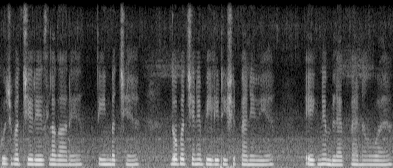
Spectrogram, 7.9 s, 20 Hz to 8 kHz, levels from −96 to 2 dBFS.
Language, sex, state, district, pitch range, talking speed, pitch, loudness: Hindi, female, Haryana, Jhajjar, 205-220 Hz, 185 wpm, 210 Hz, -18 LUFS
